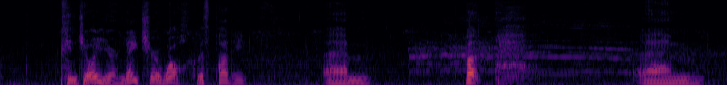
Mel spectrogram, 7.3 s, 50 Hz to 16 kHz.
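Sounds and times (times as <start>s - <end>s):
speech: 0.6s - 3.8s, 4.6s - 5.1s, 6.4s - 7.1s
rooster crowing outdoors: 4.0s - 6.5s.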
